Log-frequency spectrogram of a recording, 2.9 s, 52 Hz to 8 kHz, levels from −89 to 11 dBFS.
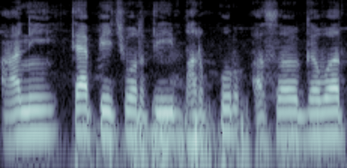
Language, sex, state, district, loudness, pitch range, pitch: Marathi, male, Maharashtra, Washim, -17 LUFS, 135-145 Hz, 140 Hz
